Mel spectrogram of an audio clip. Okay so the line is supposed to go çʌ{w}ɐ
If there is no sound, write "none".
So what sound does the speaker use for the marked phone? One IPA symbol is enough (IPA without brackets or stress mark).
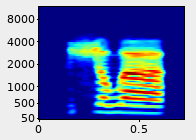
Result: w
